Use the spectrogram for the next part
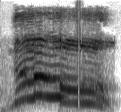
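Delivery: loud, high shout; yelled no. Acted. Spike yelling at the ponies. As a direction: bellow it.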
